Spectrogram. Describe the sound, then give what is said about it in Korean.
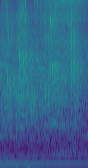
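An audience at an early-morning church worship service applauds together, clapping in glory to God and in welcome to one another, a steady wash of many hands clapping at an even level for the whole moment, with a low electrical hum underneath and no voices. “우리 하나님께 영광의 박수를 서로에게 환영의 박수를 우리 하며 축복하겠습니다.”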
